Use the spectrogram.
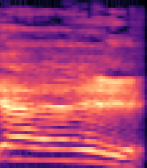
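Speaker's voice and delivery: high, drawn-out mock cheer; imitated crowd cheer. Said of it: "And everyone goes".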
